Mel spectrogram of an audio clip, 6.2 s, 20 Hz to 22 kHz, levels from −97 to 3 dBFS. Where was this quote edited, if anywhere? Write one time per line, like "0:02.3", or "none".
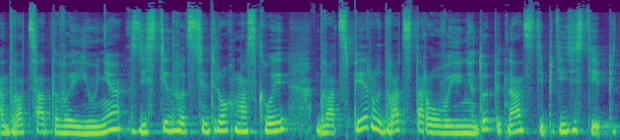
none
